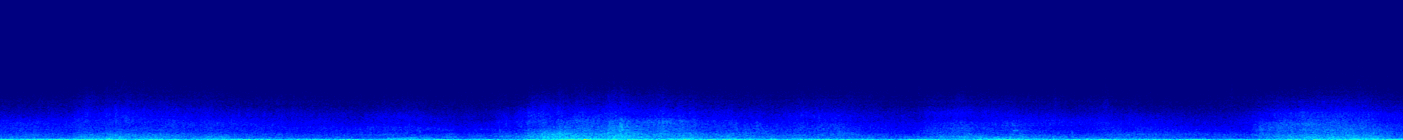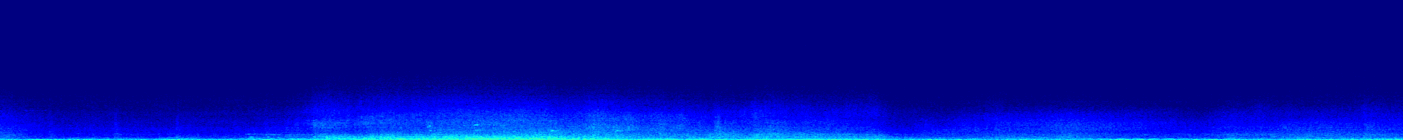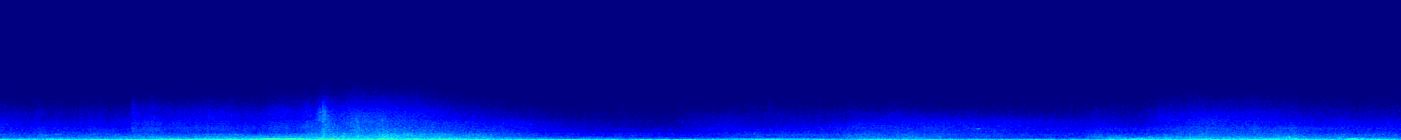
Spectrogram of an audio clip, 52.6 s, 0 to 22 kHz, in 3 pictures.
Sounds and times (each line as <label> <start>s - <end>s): waves 0.0s - 52.5s
occasional distant dog bark 20.6s - 21.4s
